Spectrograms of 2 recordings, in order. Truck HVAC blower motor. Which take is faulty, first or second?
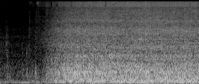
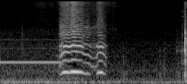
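second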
